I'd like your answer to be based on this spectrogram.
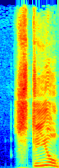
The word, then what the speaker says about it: Stihl: Steel products are some of the best in the business. Steel is a German company. The name is spelled STIHL.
